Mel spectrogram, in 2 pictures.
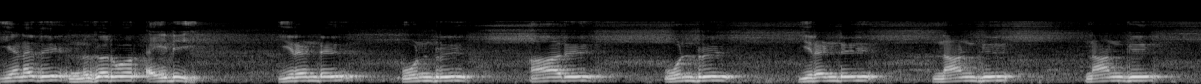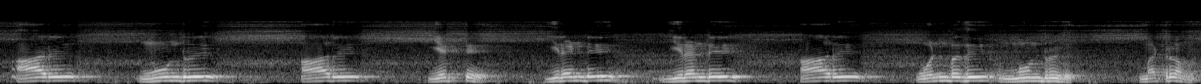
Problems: none marked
